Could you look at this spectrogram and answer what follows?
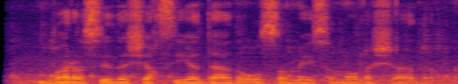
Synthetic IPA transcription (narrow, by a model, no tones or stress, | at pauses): bɐɾɐsɪðɐʃɑqsɪjɐdaːðɐ̰ʊ̰sɐmɛjsɔnɔlɔʃa̰ːðɐ̰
